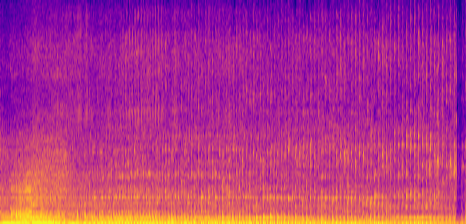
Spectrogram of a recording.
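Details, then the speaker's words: Used outboard, winterized by previous owner: catches quickly, revs rise under throttle in forward gear with good water flow, settling into a steady, even, smooth deep drone; runs properly. "forward good water still all she running good yeah it fires right up every [Music] time give it some throttle yeah it doesn't really happen too often where I don't really have to do much to these motors"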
